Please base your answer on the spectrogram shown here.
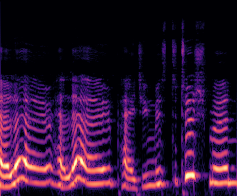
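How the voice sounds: This is a put-on character voice with a high pitch. The pace is moderate.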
